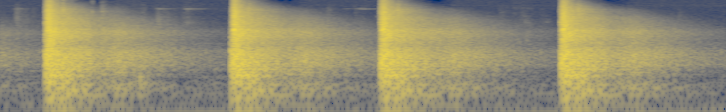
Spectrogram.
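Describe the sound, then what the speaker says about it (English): Four loud, sharp gunshots from other shooters at an indoor shooting range, spaced roughly a second apart, each with a long reverberant decay filling the enclosed room; no talking. "because you can't really record in here because everybody be shooting"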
